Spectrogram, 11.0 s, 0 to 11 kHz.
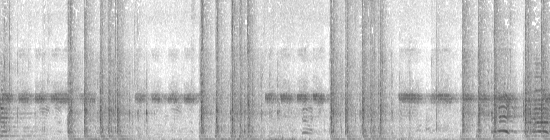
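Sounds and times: electronic whistle tone: 0.0 - 4.0, 5.2 - 6.6, 7.9 - 9.8
taiko drum beats: 1.2 - 3.1, 3.9 - 11.0.

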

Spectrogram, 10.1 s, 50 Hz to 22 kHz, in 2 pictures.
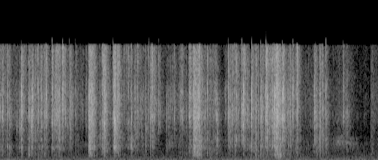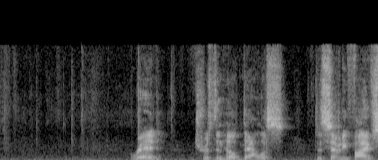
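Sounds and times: foil wrapper crinkling: 0.0 - 4.7.

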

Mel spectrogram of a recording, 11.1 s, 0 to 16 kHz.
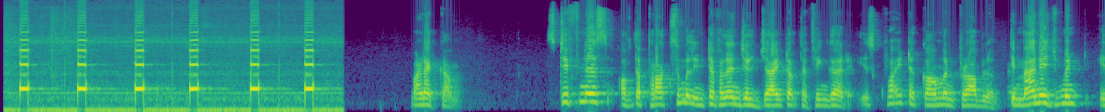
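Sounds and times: low steady hum: 0.1 - 4.1
heart rate monitor beeping: 0.2 - 3.4.

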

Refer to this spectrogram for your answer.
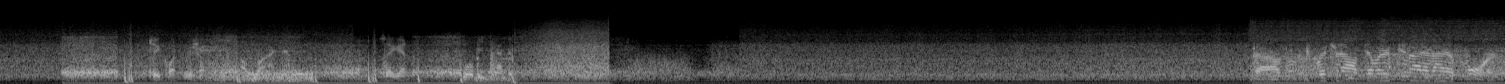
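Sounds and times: cockpit airflow and engine rush: 0.0 - 15.0
garbled radio voices: 0.6 - 5.3.

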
